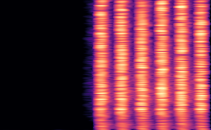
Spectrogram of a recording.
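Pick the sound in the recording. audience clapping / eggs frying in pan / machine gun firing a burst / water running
machine gun firing a burst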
